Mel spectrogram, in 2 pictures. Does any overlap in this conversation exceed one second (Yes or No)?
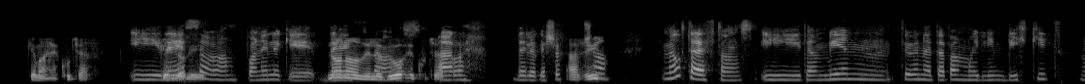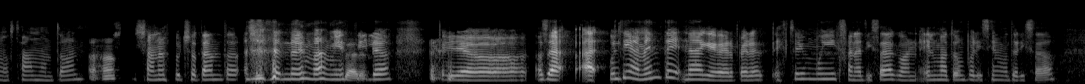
Yes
